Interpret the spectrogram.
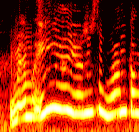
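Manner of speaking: high-pitched, emphatic comeback; insistent retort. Retold or imitated. Believer defending Jesus' picture to opponent, insistent retort.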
